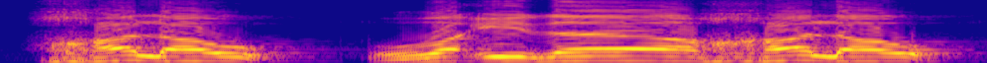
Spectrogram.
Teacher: खलौ वइज़ा खलौ, वावलीन है। वावलीन वो वाव जो साकिन हो और इससे पहले ज़बर हो, और वावलीन को नरम आवाज़ के साथ पढ़ेंगे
